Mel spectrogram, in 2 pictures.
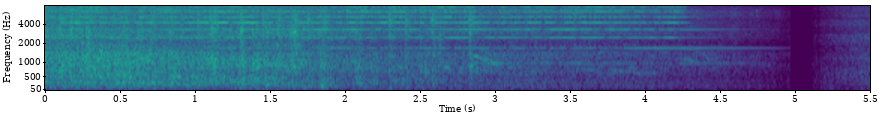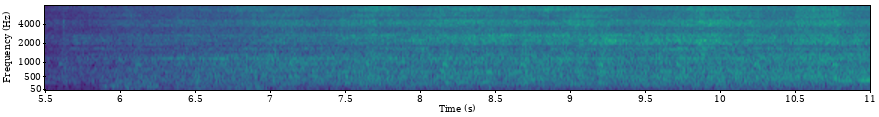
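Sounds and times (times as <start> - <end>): steam trains rumbling: 0.0 - 3.3, 5.2 - 11.0
miniature train squealing: 0.0 - 4.0, 7.2 - 11.0.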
